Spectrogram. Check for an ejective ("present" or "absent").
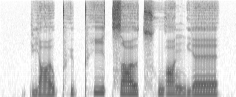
absent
